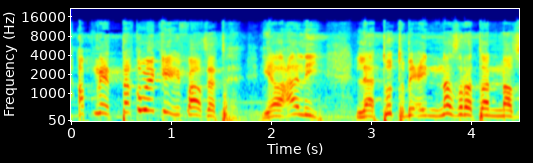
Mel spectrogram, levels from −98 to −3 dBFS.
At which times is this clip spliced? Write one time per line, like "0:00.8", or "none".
none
